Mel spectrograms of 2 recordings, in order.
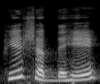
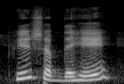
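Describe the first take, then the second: No difference in how they are said.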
